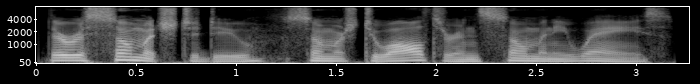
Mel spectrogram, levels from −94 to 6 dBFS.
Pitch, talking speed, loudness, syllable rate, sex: 115 Hz, 255 wpm, -21 LUFS, 5.7 syllables/s, male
